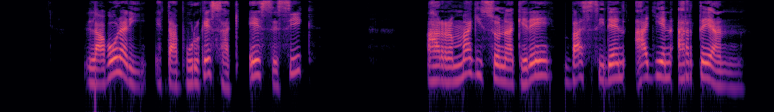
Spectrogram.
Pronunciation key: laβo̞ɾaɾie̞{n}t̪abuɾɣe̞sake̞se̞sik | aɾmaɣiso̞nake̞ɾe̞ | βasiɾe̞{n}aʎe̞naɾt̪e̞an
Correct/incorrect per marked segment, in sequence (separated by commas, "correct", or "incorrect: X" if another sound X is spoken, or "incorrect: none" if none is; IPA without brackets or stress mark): incorrect: none, correct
